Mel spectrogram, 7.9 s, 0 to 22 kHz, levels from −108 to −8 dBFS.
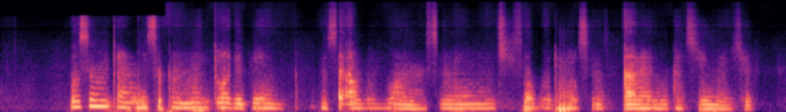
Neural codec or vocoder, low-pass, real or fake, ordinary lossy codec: codec, 44.1 kHz, 0.9 kbps, DAC; 19.8 kHz; fake; Opus, 24 kbps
